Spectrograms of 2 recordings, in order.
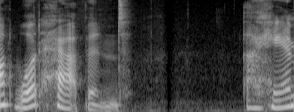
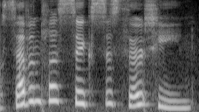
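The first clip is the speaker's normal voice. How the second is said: high, calm owl; 7 semitones higher than usual. Acted. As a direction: correct it matter-of-factly. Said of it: "said the owl".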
